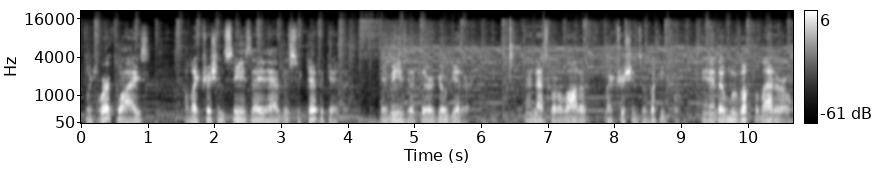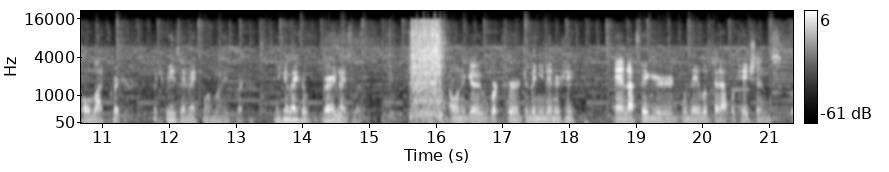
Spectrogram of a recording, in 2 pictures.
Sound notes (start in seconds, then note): 15.2 drilling noise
